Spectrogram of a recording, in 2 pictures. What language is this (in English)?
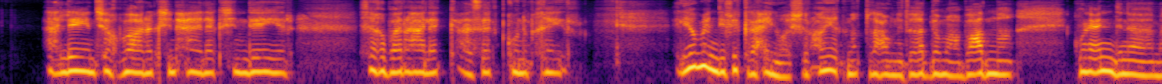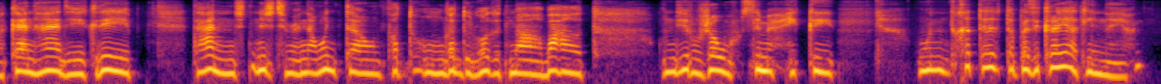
Libyan Arabic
